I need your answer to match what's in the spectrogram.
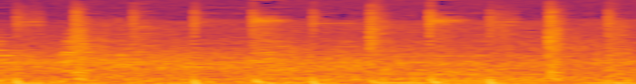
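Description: A steady, dense rumble of big-city road traffic heard through a window in the morning, with engine noise droning continuously and faint recurring bursts of passing vehicles.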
